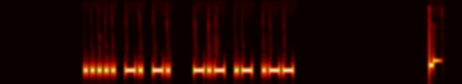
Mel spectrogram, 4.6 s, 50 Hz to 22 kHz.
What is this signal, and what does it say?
Morse code, heard as a keyed tone, about 36 wpm, 700 Hz. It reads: 5NN KAW
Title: Ontario QSO Party Exchange 35wpm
